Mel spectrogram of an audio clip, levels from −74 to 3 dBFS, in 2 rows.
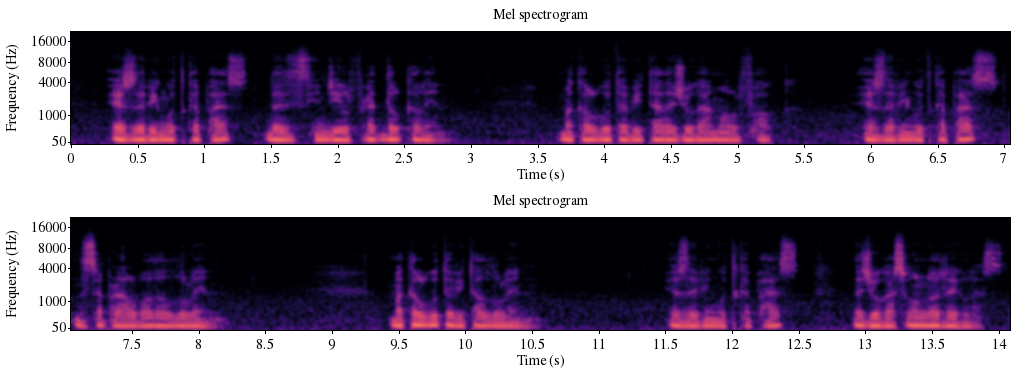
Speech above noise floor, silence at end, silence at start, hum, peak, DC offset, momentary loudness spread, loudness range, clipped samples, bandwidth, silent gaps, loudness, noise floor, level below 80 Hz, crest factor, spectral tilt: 27 dB; 0.05 s; 0.25 s; none; -10 dBFS; under 0.1%; 11 LU; 2 LU; under 0.1%; 19 kHz; none; -28 LUFS; -54 dBFS; -56 dBFS; 20 dB; -5 dB/octave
